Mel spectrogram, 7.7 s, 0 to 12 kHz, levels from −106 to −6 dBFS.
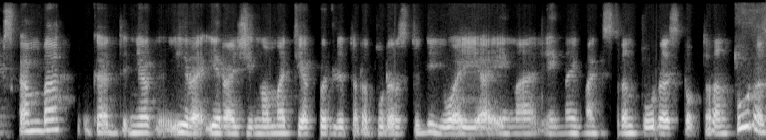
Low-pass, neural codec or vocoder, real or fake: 10.8 kHz; none; real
